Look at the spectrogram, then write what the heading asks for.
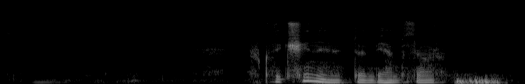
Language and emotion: Russian, sad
